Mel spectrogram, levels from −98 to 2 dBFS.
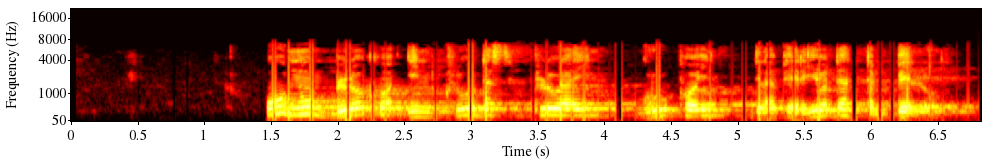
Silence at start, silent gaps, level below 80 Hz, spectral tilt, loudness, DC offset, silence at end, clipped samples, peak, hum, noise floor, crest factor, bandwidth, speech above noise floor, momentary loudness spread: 1.5 s; none; -50 dBFS; -5 dB/octave; -17 LUFS; under 0.1%; 0.05 s; under 0.1%; -2 dBFS; none; -76 dBFS; 16 dB; 7.4 kHz; 60 dB; 10 LU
